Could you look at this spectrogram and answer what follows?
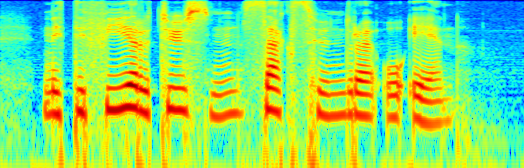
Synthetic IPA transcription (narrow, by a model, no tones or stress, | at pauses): nɪt̪ɪfiːɾət̪ʰʉːsn̩sɛkshʉnd̪ɾəʔoːʔeːn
